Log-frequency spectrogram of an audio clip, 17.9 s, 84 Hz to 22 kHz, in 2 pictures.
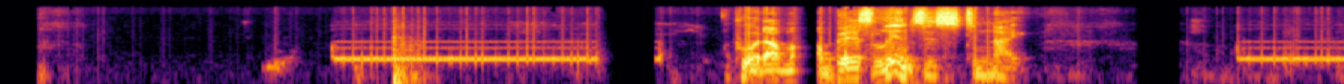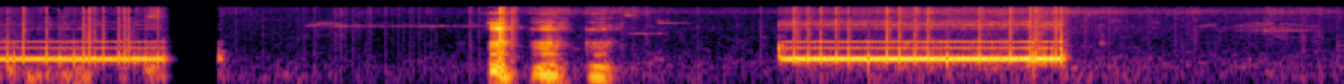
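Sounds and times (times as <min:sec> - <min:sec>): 
electronic ringing tone of an unanswered outgoing phone call: 0:02.2 - 0:04.0, 0:08.2 - 0:10.1, 0:14.2 - 0:16.1
speech: 0:04.9 - 0:06.9.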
